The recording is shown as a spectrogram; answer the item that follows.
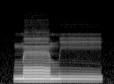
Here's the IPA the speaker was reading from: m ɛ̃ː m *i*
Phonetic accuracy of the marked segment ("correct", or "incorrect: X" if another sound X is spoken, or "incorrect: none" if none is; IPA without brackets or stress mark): incorrect: iː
